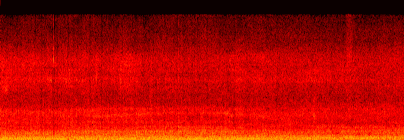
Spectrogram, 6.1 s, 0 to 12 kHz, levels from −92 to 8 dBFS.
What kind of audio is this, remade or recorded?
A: remade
